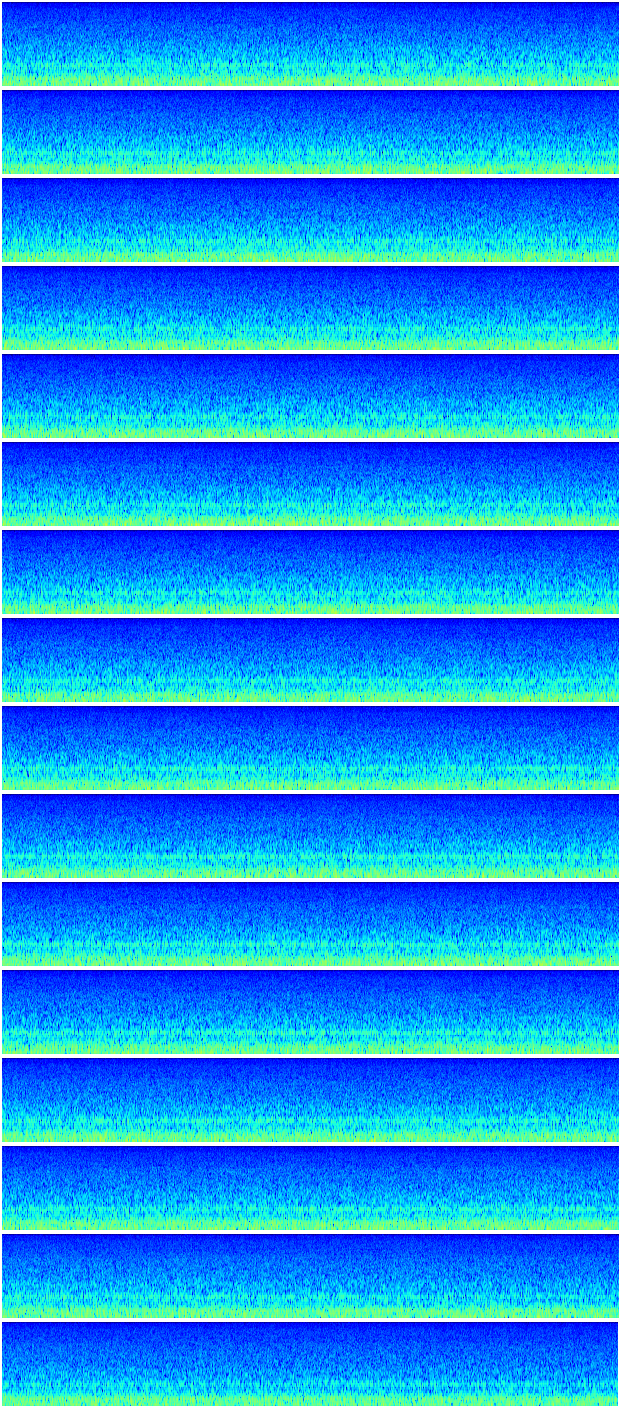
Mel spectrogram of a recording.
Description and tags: Roomtone, Warehouse, Fans, Vents, Large.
